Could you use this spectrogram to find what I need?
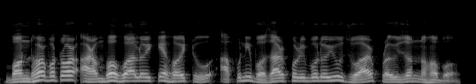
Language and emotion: Assamese, neutral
